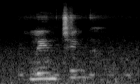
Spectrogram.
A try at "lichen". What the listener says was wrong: No, it's pronounced as lichen. ch is pronounced as like k.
